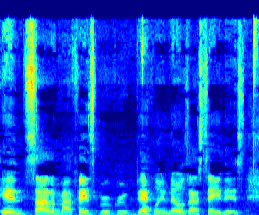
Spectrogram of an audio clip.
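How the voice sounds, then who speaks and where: The voice carries a Tennessee accent. Its tone is animated. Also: woman. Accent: Tennessee Southern. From US South, Tennessee (Clarksville). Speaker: nurse entrepreneur, business coach. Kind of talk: live stream chat with viewers. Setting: live social media stream. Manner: animated, casual.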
